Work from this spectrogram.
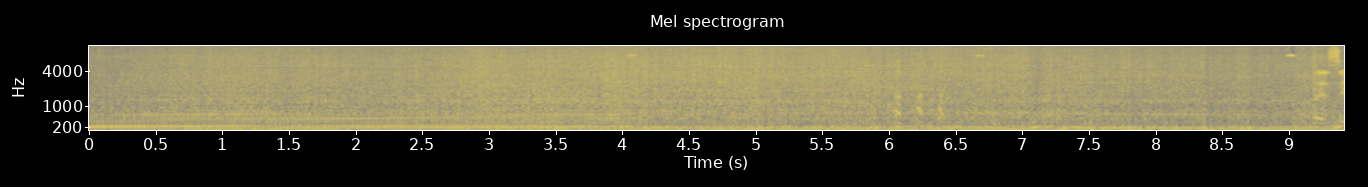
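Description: BMW E30 coupe with a swapped M60B44 V8 engine braking on the road, a steady low drone with falling tones as revs drop, fairly loud throughout with wind and road noise and people talking over it.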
